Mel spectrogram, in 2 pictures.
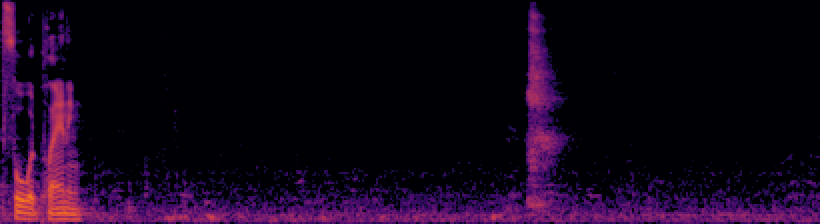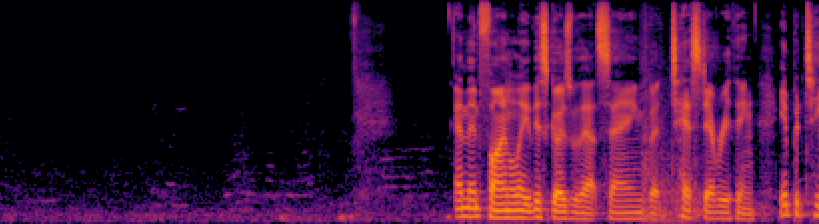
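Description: A man speaks calmly into a microphone, pausing at length between phrases.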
